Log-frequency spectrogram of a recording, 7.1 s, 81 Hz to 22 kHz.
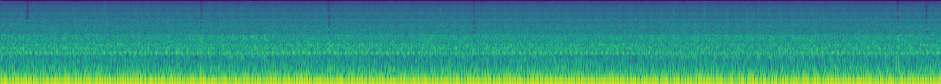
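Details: OMC 2.5 L 140 hp sterndrive in a 1981 Sea Sprite, first start after sitting, on water muffs and warming: a steady, even low rumble with no knocks, misses or hunting. Quiet, smooth, normal idle.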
